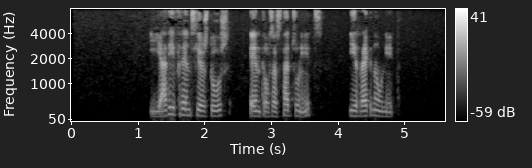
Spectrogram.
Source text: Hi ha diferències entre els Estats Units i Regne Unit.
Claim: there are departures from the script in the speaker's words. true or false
true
